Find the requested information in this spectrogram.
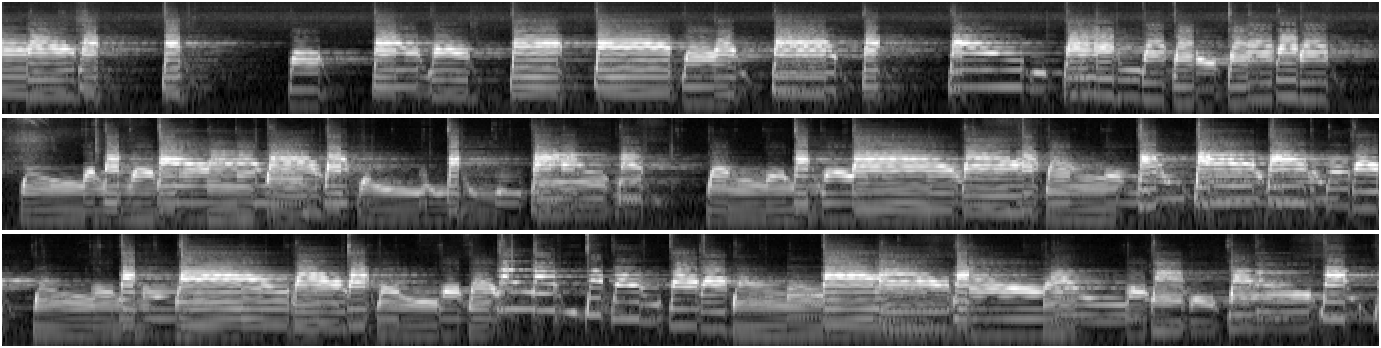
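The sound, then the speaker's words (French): Melodic notes played through stacked audio effects with chorus added give a shimmering, wobbling, echoing tone. Many short phrases are separated by brief gaps over about twenty-six seconds, with a low, steady hum underneath. “On peut très bien cumuler les effets là-dessus. On peut ajouter le chorus. On va en mettre un peu moins.”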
